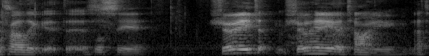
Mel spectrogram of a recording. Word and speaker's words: Shohei Ohtani: Shohei Ohtani. That's how you say it, right? Yeah, Shohei Ohtani.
